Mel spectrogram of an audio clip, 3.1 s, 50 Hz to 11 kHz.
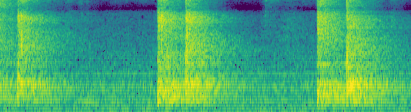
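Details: Spoken imitation of a normal heartbeat, given in a veterinary lecture on murmurs: paired lub-dub sounds, about 50 a minute, with no swishing between beats.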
